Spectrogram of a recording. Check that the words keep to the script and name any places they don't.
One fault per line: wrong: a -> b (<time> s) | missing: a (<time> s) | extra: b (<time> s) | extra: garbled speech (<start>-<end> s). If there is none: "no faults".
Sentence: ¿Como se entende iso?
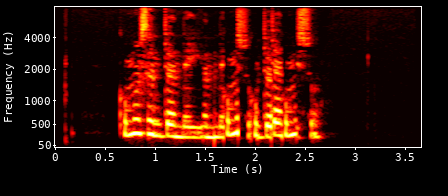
extra: garbled speech (1.5-2.4 s)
